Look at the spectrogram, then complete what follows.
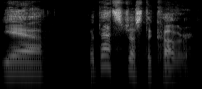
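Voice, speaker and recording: Actor as a sarcastic sore loser, animated man. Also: fairly high pitch, a little slow, no room sound, clean studio sound, exaggerated voice. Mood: accusing. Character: self-pitying, sarcastic male amateur basketball player, sore loser. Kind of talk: radio play dialogue.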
